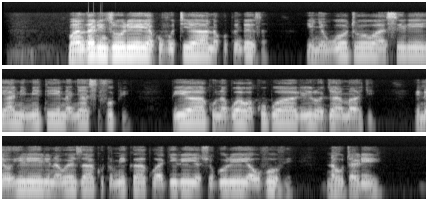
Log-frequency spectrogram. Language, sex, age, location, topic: Swahili, male, 25-35, Dar es Salaam, agriculture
